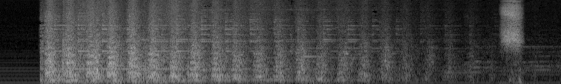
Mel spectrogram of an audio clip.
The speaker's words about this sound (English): The train was riding sort of funny today. It was. Like it was bigger, larger than light. I don't know. It was, the train didn't ride smooth today. It felt like a nostalgia train, if you will.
